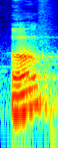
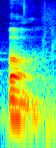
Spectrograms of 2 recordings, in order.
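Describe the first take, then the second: First: The word is reduced to a short 'of' sound. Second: The word is reduced to a bare 'uh' vowel. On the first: "might be pronounced of" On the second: "or even just uh"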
